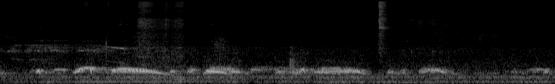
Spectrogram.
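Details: Spotted dove kept as a decoy bird from Lopburi, Thailand, with a middle-pitched voice: a series of soft, low, hollow coos in short rising-falling phrases. Faint room noise and a click are also heard.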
